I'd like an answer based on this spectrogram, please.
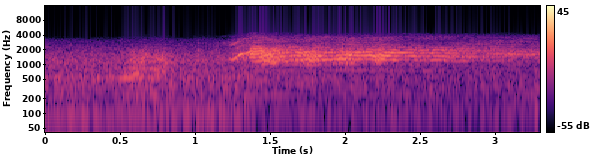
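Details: Baby monkey crying: a faint murmur, then from about a second in a sustained, high, harmonic wail that holds steady and fades slightly toward the end, over low background rumble.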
